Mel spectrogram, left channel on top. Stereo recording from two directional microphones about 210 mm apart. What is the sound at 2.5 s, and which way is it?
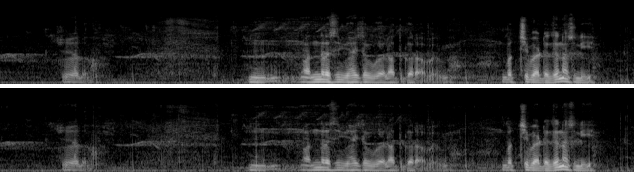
A man's voice, 35° left (ahead or behind).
